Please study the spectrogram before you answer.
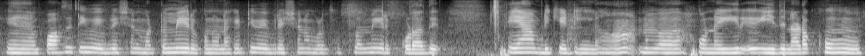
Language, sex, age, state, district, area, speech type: Tamil, female, 18-30, Tamil Nadu, Mayiladuthurai, urban, spontaneous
